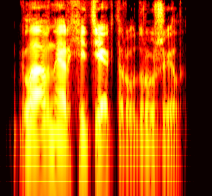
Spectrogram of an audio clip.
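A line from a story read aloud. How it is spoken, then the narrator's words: Plain. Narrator (Russian): сказал старшина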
